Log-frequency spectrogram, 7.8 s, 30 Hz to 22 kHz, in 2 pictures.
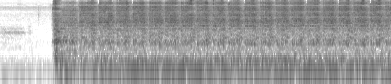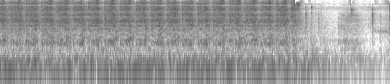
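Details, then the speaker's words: Citroen 2CV carbureted engine with manual choke fully out: steady low churning crank for about six seconds, ticking over but never catching; owner suspects too much choke, and it starts once choke is set halfway. "okay it was ticking over nicely but it didn't want to catch there so i'm gonna try and put a little less choke just a tad less to see if that makes a difference"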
